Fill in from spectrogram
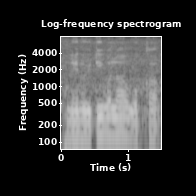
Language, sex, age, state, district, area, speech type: Telugu, male, 18-30, Andhra Pradesh, Krishna, urban, spontaneous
